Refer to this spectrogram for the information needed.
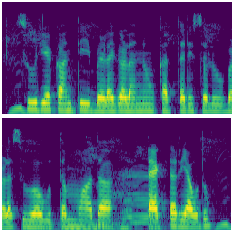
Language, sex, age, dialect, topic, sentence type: Kannada, female, 18-24, Mysore Kannada, agriculture, question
